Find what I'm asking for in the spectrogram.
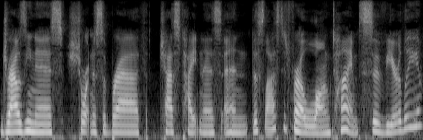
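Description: Against a quiet background, a woman with an ordinary speaking voice talks fairly slowly at a medium pitch with ordinary pitch variation. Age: 20s. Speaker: holistic health coach and podcast host. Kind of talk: personal monologue podcast.

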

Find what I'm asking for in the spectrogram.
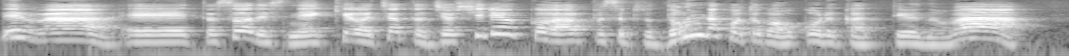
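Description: The speech moves at a very fast pace amid noticeable background noise. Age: 50s. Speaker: podcast host. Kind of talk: casual chat. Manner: animated.

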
